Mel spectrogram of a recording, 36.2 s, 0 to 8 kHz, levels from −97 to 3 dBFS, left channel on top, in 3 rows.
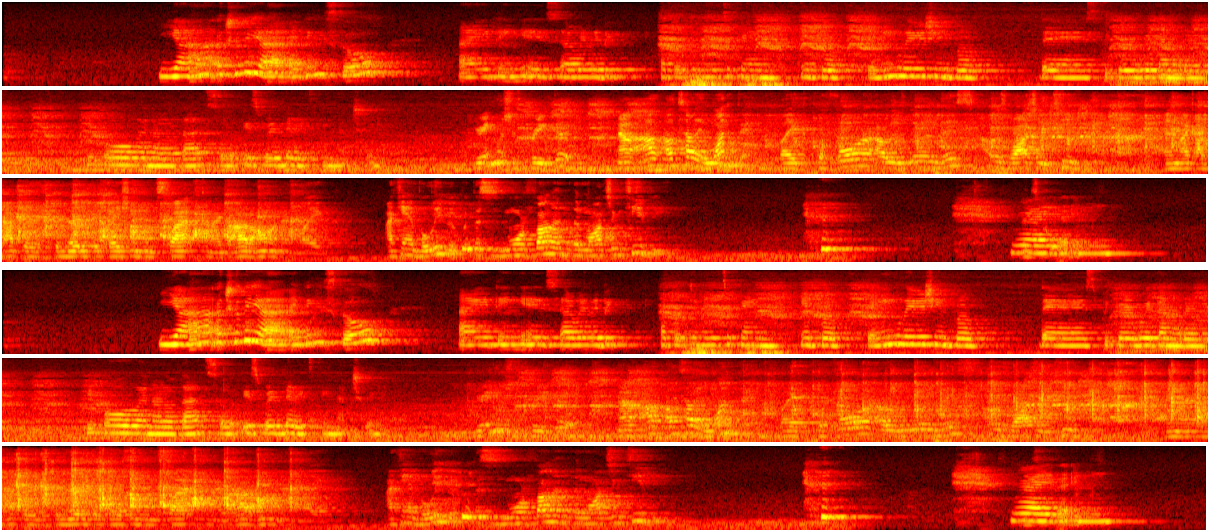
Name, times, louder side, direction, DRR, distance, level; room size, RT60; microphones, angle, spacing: voice 1, 1.6-3.8 4.6-6.1 6.6-8.4 8.6-9.7 10.4-12.0 12.9-15.8 28.4-28.8 32.1-32.5 33.6-35.2, right 2 dB, 30° right, 4 dB, 0.4 m, -31 dB
sound 1, 6.6-23.6, left 1 dB, 45° left, 1.0 m, -40 dB
sound 2, 13.0-32.6, equal, 5° right, 1.5 m, -51 dB
sound 3, 16.7-27.1, right 2 dB, 75° right, 0.6 m, -34 dB
voice 2, 16.8-17.9 18.2-23.1 23.7-27.3 27.9-30.8 34.3-34.8, left 5 dB, 70° left, 6 dB, 0.4 m, -33 dB
6.0 x 3.5 x 2.5 m, 1.1 s
head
